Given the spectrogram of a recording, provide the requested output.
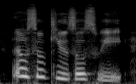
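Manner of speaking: high, cooing gush with a laugh; mother recalling her delighted reaction, high and cooing. Retold or imitated. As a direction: coo over something adorable. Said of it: "I was like".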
